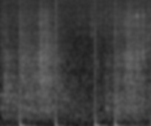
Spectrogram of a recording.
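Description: Quiet bowling-alley background noise with four sharp, isolated clicks spread through it.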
